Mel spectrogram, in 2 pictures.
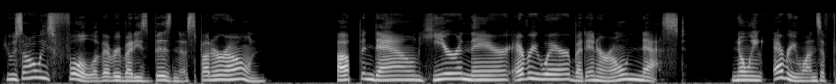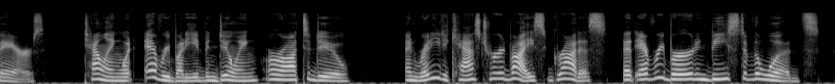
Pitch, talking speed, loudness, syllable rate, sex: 205 Hz, 175 wpm, -18 LUFS, 5.6 syllables/s, female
